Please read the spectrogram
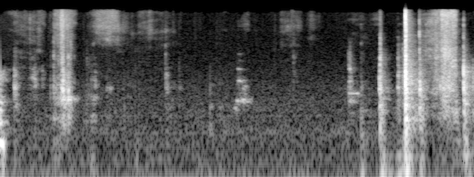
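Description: A sliding paper trimmer cutting a thin sliver off a sheet of paper: a short knock, then a brief rasp of the blade running along the rail. Near the end there is paper rustling and a sharp click as the sheet is handled on the trimmer.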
